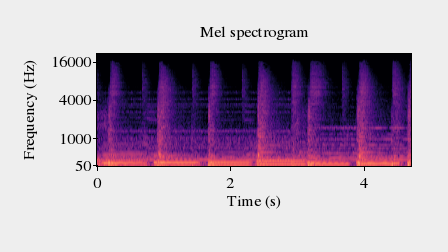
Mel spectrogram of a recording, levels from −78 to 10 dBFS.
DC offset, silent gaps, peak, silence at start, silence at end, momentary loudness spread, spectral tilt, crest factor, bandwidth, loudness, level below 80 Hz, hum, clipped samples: under 0.1%; none; -2 dBFS; 0 s; 0 s; 4 LU; -7 dB/octave; 16 dB; 16.5 kHz; -19 LUFS; -30 dBFS; none; under 0.1%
